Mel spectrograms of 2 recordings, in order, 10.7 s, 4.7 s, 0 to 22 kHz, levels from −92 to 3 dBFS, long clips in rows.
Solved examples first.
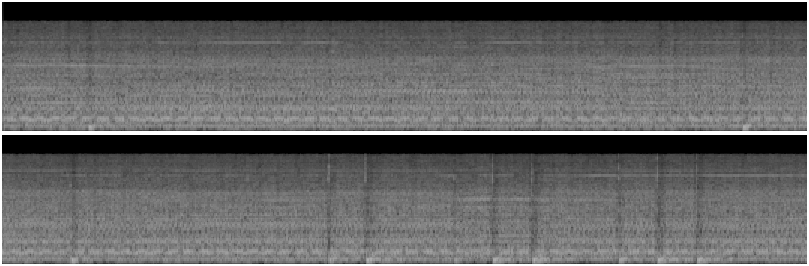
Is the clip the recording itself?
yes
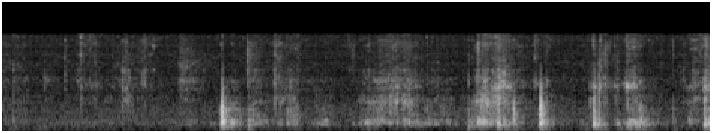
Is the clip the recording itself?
no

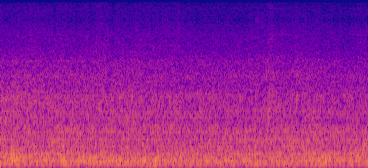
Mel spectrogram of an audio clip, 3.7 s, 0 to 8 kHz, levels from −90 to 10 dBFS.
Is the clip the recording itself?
yes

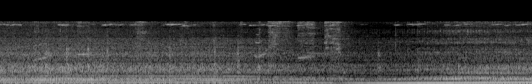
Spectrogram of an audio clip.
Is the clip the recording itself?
yes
